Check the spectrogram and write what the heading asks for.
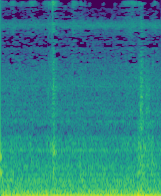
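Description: Steady low rumble of a semi truck idling, heard from inside the cab, with a faint knock a little under a second in.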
